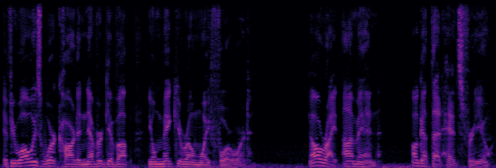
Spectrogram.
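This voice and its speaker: Low-voiced stoic pirate played by a man. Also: lively intonation, normal speed, slight background noise, natural voice. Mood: stoic, determined. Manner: stoic, blunt. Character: stoic, gruff seasoned male pirate, stubbornly determined. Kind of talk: video game voice acting.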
